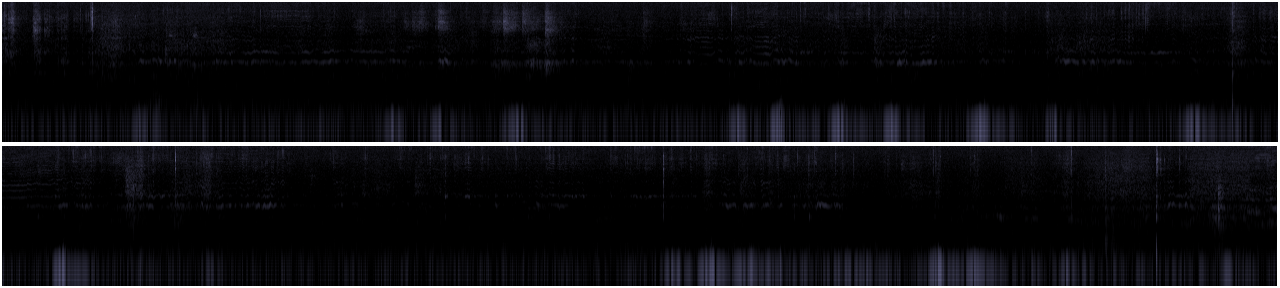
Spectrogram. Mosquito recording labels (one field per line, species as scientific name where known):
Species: Anopheles arabiensis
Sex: female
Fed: unfed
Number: one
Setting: cup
